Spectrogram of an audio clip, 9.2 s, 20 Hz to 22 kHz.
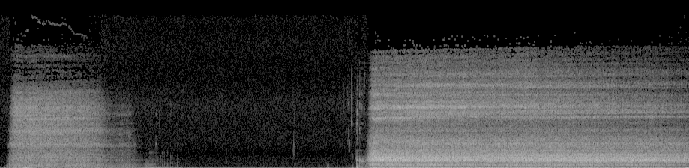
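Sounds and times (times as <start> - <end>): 
slow deep breathing in a guided breathing exercise: 0.0 - 2.4, 4.8 - 9.1.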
